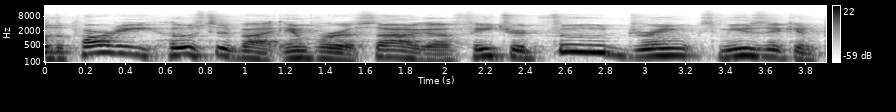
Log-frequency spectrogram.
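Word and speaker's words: 嵯峨: an 812 hosted by emperor saga or sega s-a-g-a but sakura were revered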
